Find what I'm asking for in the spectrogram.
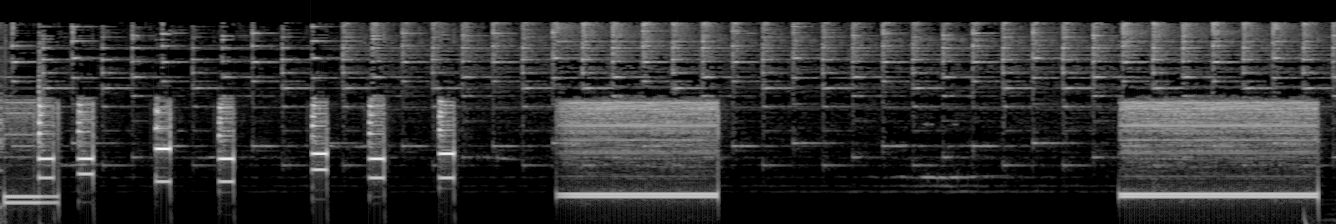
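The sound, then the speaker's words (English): Telephone keypad tones from dialing a number: a quick series of short beeps, then two long, steady ringing tones separated by a quiet pause. “Okay, let's find out. Dialing at random.”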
